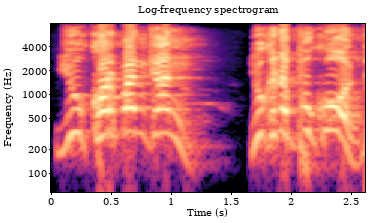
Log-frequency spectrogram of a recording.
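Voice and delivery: imitated indignant scolding; angry Karpal Singh. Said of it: "Itu kata Karpal".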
